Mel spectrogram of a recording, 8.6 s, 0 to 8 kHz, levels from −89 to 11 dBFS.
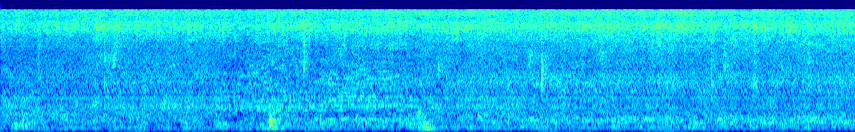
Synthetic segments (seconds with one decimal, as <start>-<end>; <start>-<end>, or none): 0.0-2.2; 4.2-8.6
